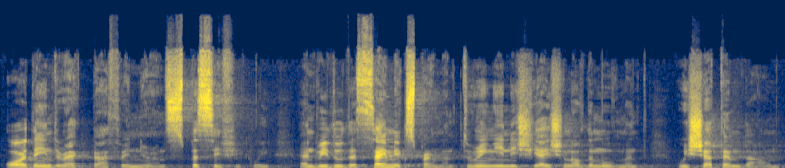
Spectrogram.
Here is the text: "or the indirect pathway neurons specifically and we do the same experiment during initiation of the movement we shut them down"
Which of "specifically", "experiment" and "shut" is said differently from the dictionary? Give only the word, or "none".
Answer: none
